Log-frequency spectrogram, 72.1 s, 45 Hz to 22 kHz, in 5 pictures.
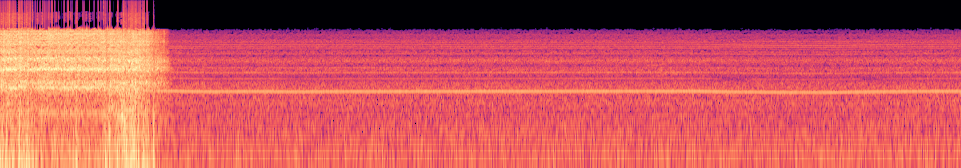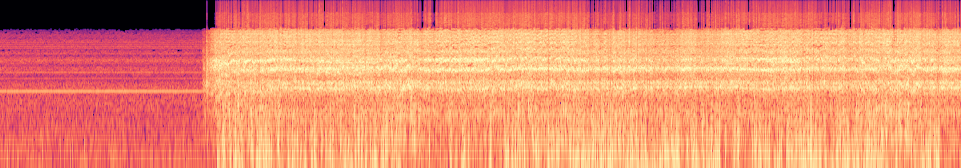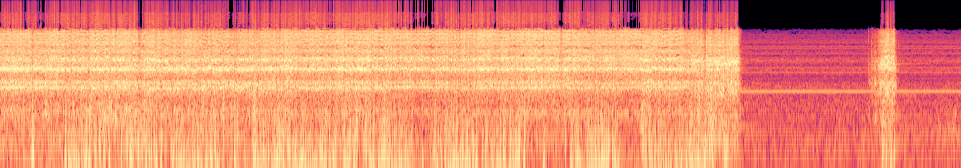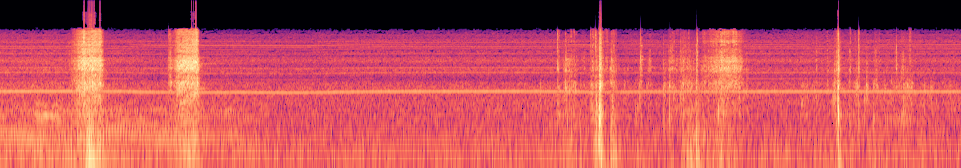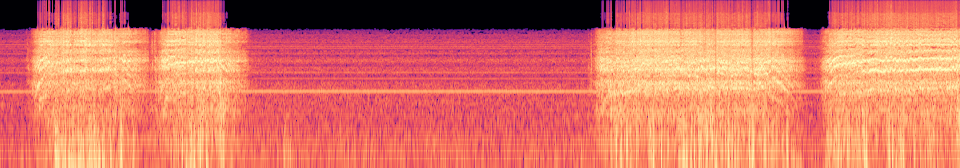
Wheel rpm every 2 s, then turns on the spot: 230, 50, 0, 0, 0, 0, 0, 0, 10, 200, 220, 220, 230, 220, 230, 230, 230, 240, 230, 200, 20, 10, 20, 10, 0, 0, 0, 0, 0, 120, 90, 0, 0, 100, 150, 160.
none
